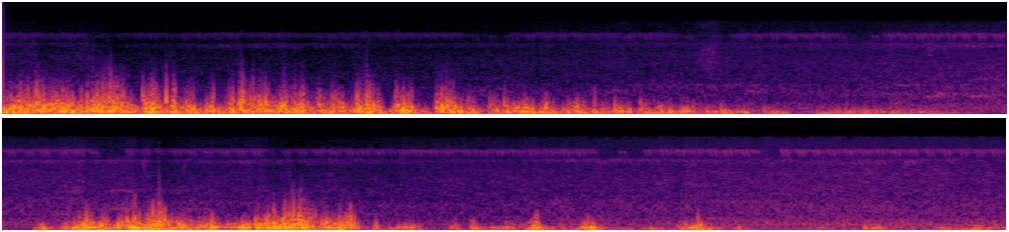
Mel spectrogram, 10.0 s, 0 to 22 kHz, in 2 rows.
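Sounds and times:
faint high insect trill: 0.0 - 10.0
wind buffeting microphone: 0.0 - 10.0.

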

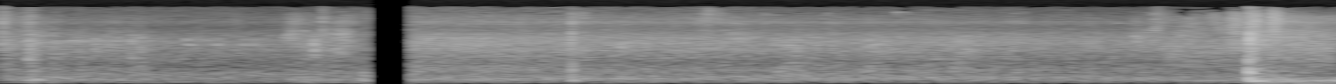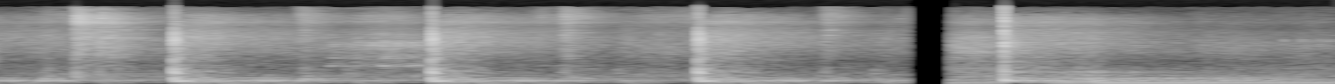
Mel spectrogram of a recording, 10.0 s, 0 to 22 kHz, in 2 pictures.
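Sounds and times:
street background noise: 0.0 - 5.6.

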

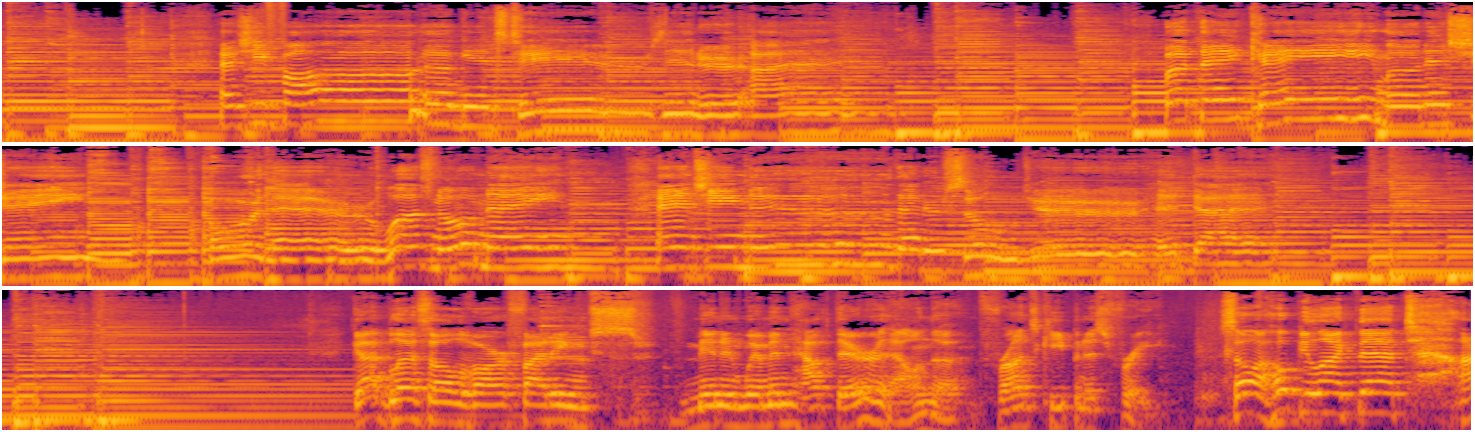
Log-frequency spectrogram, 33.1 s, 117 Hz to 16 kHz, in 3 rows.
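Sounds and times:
acoustic guitar: 0.0 - 33.0
man singing a country ballad: 1.3 - 7.2, 8.1 - 21.1, 24.6 - 29.3, 31.2 - 33.0.

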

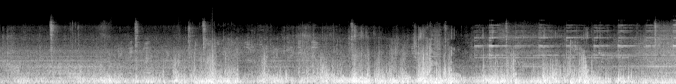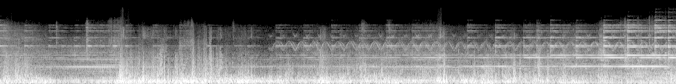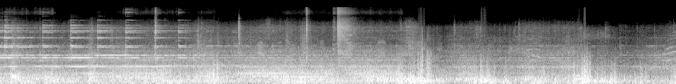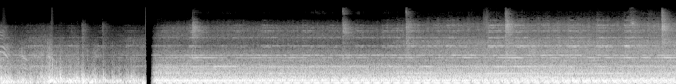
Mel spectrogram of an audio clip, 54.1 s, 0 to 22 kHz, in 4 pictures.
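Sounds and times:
locomotive rumbling: 0.0 - 54.0.

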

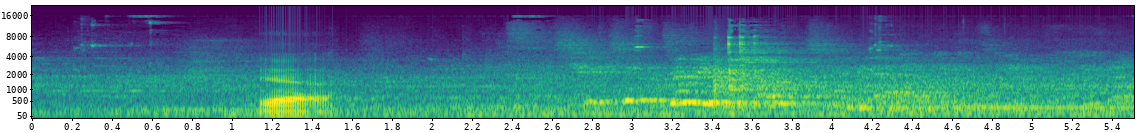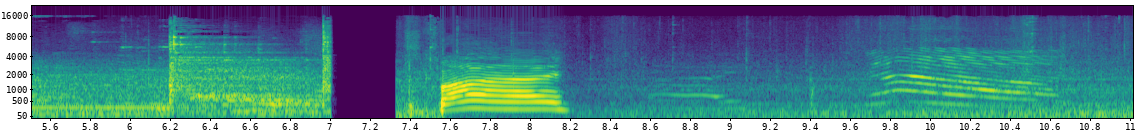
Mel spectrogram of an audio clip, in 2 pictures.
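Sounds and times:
gym background noise: 0.0 - 7.0
sharp metal clank: 1.6 - 4.9, 5.7 - 7.0
weight stack clinking: 1.9 - 7.0.

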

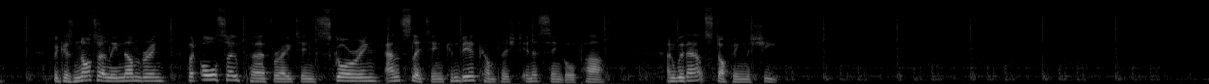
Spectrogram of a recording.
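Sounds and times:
machine clicking: 0.0 - 12.0.

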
